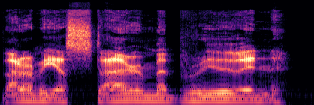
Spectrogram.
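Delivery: loud, booming put-on Scottish accent. Speaker quoting what Salazar would say, Salazar in a Scottish accent. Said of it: "I don't know why I'm giving him a Scottish accent".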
